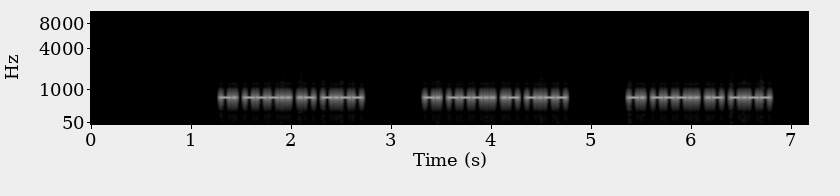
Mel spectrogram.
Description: Morse code, heard as a keyed tone, about 40 wpm, 700 Hz. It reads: N8AY N8AY N8AY
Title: USA Call Signs - 4 Characters - Repeated 3x - 40wpm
